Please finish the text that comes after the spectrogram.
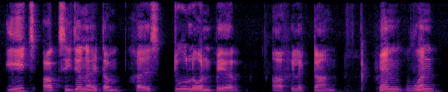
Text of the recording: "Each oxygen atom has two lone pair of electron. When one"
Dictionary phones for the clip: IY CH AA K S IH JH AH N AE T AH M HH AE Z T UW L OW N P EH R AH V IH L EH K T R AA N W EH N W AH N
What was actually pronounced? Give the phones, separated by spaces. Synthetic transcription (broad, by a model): IY CH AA K S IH JH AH N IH T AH M HH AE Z T UW L OW N P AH R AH F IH L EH K T AA N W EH N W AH N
